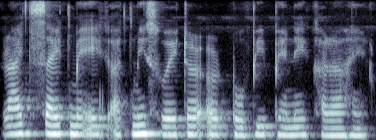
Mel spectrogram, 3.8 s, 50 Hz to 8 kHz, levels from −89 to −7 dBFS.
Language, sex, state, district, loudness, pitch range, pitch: Hindi, female, Arunachal Pradesh, Lower Dibang Valley, -16 LUFS, 165-185 Hz, 170 Hz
